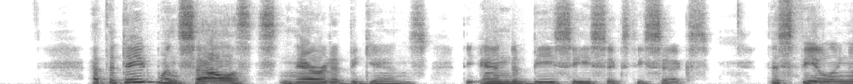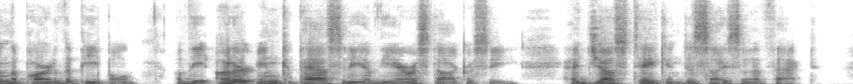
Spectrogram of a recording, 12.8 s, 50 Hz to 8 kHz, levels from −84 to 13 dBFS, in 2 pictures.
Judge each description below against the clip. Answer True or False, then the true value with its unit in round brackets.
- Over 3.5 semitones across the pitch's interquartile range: False (3.2 semitones)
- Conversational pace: True (150 wpm)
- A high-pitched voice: False (140 Hz)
